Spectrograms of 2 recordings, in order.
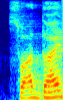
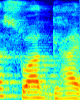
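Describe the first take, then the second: First: स्वाध्याय without its y, "swaa-dhaay"; wrong pronunciation. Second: स्वाध्याय with "dhy" clearly sounded; correct pronunciation. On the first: Teacher shows students the error, mispronounced. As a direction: drop the y in स्वाध्याय. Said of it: "स्वाध्याय नहीं होता". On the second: Teacher corrects it for students, careful pronunciation. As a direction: say स्वाध्याय as "swaad-dhyaay". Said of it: "स्वाध्याय होता है". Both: Shown as a demonstration.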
